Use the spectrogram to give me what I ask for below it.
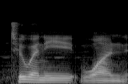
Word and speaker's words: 2NE1: 2NE1 is pronounced similarly to anyone in English, emphasizing the group's appeal to everyone, regardless of background.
